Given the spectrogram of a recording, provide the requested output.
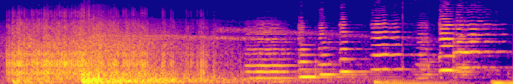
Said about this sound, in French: Mais les développements de l'artillerie classique conduisent à des armes plus efficaces et les fusées ne servent plus qu'à faire de jolis feux d'artifice.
